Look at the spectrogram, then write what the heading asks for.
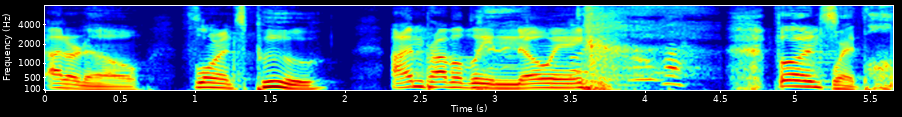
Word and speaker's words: Pugh: Yeah, because if I'm like, I don't know, Florence Pugh, I'm probably knowing Florence Wait, Pugh. How do you pronounce that? Florence Pugh. I'm probably. I say pew, like a church pew.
